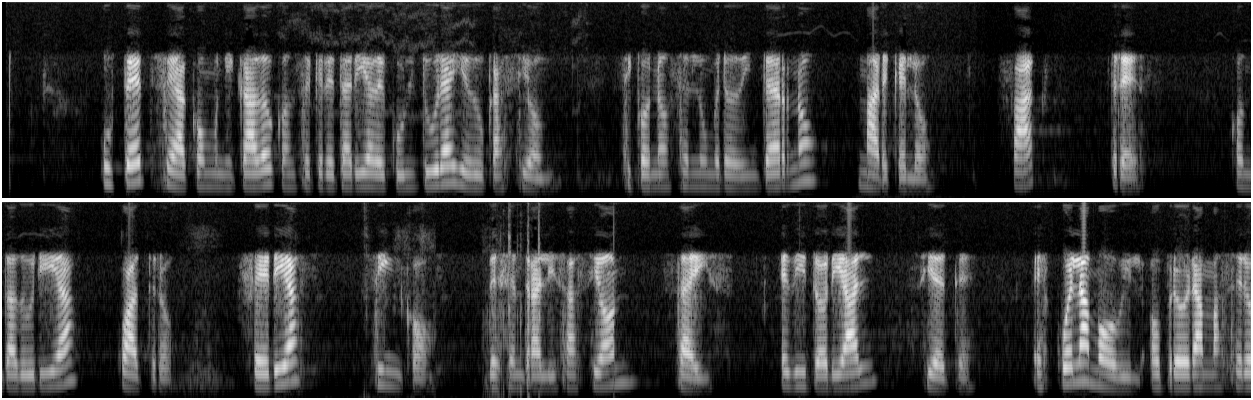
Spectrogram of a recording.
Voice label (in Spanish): mensajes telefonicos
